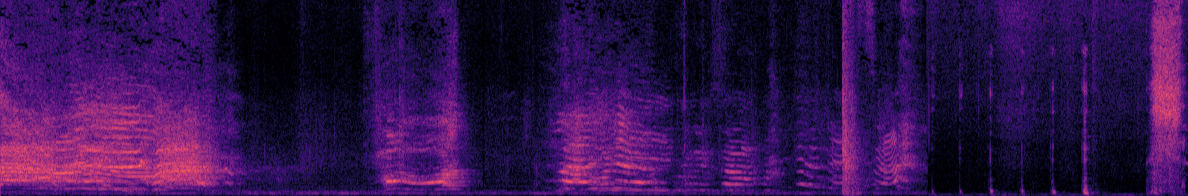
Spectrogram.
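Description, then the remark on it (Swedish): A man in an athlete's crew lets out a loud, panicked scream on learning she will miss the Olympics due to a suspension, then follows with several shorter anguished cries, and a run of sharp knocking thuds comes near the end. “Alltså det där är ju skriket, alltså det där panikskriket du får ur dig när någon skär halsen av ditt barn liksom.”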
